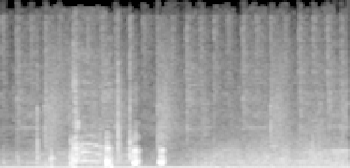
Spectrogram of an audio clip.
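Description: Steady low drone of a car's engine and tyres heard from inside the moving car, with a brief bit of voice about half a second in.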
